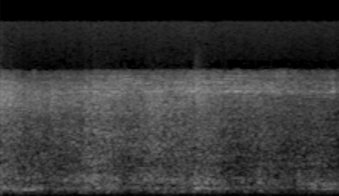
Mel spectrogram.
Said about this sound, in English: the sound you hear is the sound of the atmosphere. And the sound of wind. The sound of thunder. The sound of rain.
